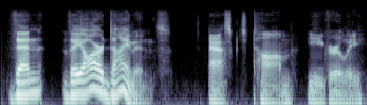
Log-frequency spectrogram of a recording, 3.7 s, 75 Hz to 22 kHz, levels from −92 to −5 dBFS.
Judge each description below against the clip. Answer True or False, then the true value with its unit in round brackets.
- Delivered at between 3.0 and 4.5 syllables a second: True (4.2 syllables/s)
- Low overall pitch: True (110 Hz)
